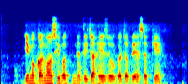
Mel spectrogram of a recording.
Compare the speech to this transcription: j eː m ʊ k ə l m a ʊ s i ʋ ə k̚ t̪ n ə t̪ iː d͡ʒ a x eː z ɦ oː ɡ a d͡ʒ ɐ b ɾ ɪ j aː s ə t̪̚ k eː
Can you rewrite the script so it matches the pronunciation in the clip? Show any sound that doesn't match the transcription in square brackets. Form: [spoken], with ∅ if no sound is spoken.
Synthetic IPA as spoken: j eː m ʊ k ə l m a ʊ s i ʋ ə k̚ t̪ n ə t̪ iː d͡ʒ a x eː z ɦ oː ɡ a d͡ʒ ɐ b ɾ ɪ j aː s ə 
